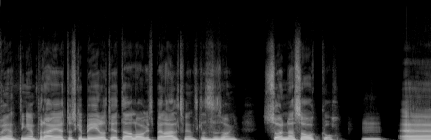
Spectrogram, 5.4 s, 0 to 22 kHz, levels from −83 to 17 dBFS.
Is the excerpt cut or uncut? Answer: cut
